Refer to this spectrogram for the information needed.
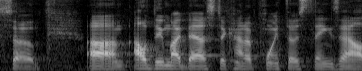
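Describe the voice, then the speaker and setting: A man talks with a Southern US accent. His medium-pitched voice keeps a fairly even intonation. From US South. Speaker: conference speaker, VP of engineering. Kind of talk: conference talk. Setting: conference stage with audience.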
